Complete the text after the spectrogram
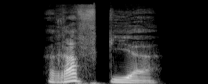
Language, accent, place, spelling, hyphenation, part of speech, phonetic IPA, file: German, Germany, Berlin, Raffgier, Raff‧gier, noun, [ˈʁafɡiːɐ̯], De-Raffgier.ogg
- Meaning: greed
